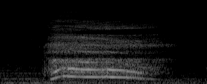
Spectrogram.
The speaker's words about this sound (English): Gasp of breath as … appears.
